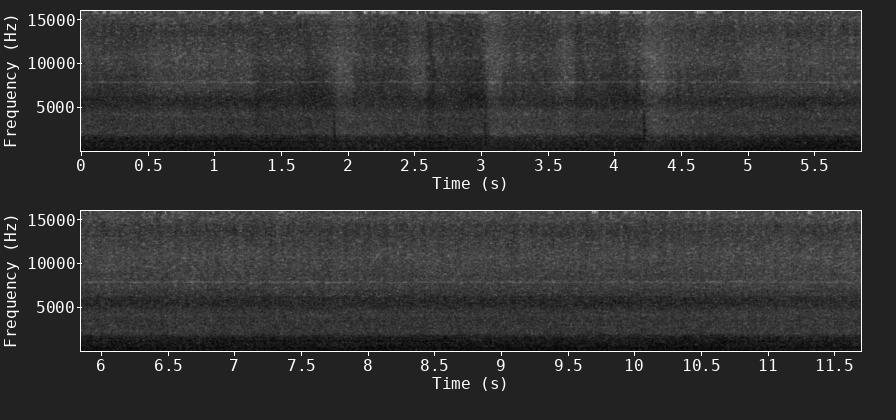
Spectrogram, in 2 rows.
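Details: 1989 Lincoln Town Car V8 on freezing cold start: fast steady idle with faint uneven puffing tick over the exhaust note; exhaust leak.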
